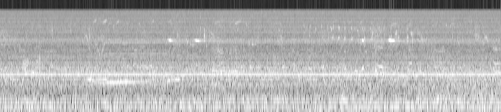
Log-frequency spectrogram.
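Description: Outdoor bush ambience with a steady hum and low rumble, broken by two pairs of short, high bird chirps, one pair a few seconds in and another near the end.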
